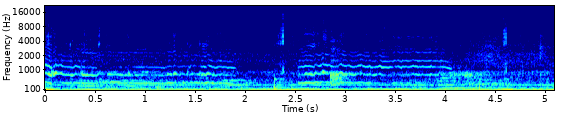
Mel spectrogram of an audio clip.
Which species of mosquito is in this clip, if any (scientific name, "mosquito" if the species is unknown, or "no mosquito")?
Anopheles coustani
